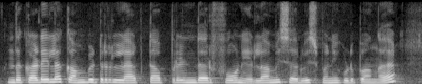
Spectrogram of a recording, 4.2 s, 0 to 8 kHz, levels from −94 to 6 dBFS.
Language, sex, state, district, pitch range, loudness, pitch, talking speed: Tamil, female, Tamil Nadu, Kanyakumari, 195-225 Hz, -15 LUFS, 210 Hz, 140 wpm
